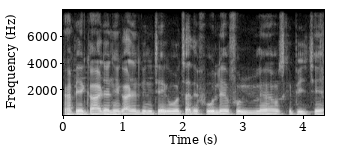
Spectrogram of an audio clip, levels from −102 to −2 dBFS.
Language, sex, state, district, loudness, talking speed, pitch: Hindi, male, Odisha, Khordha, -17 LUFS, 235 wpm, 100 Hz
